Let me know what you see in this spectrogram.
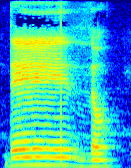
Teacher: Y la segunda D es interdental, es decir, vamos a poner la lengua entre los dientes.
